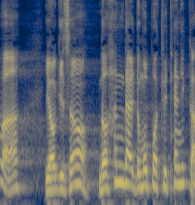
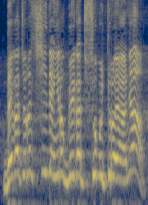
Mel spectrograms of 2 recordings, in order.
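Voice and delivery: angry; 9 semitones higher than usual. Acted. Bully sneers at transfer student.

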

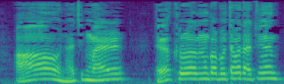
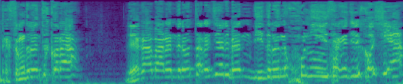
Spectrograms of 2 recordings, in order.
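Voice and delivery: higher-pitched, imperious proclamation; royal decree; 4 semitones higher than usual. Acted. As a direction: address your subjects as a threatening monarch. Ruler proclaims to subjects.

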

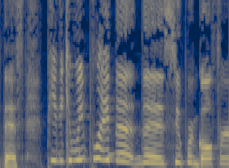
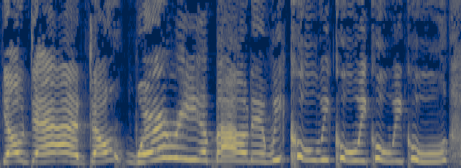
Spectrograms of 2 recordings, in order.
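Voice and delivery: tinggi, santai, gaya anak gaul; laid-back son; 7 semitones higher than usual. Acted. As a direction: jawab ayah dengan cuek dan santai. Memerankan anak yang santai.

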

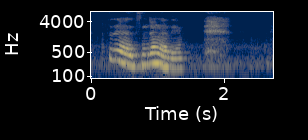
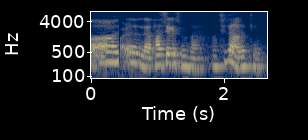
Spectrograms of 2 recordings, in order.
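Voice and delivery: ordinary talk

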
